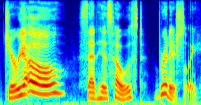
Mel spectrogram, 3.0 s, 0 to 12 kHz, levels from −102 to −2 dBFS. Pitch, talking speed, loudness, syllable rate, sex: 215 Hz, 120 wpm, -17 LUFS, 4.0 syllables/s, female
